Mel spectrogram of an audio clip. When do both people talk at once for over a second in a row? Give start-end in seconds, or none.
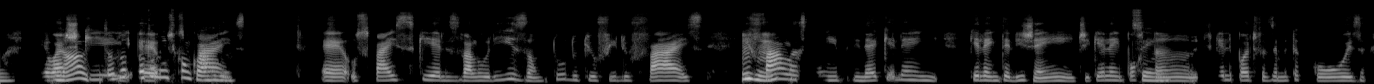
0.5-2.3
